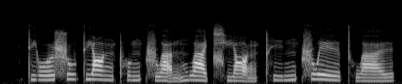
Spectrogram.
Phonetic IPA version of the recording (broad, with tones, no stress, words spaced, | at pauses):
t̪jo˨˦ʊ̯ʂu˦t̪jɑ˥˨ŋpʰʊ˨˦ŋ ʈ͡ʂwa̰˨˩nmwä˥˨t͡ɕʰjɑ̰˨˩ŋ t̪ʰi˨˦ŋʈ͡ʂwe˥˨ɪ̯ t̪ʰwa˨˦ɪ̯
